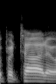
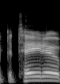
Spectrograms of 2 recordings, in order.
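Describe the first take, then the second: First: Potato as "puh-TAH-toe"; potato with "tah" in the middle; broad A potato. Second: Potato as "puh-TAY-toe"; potato with "tay" in the middle; long A potato. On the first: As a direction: say potato with the open vowel of "father". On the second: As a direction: say potato with the vowel of "day". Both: Shown as a demonstration. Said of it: "You say potato or potato".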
